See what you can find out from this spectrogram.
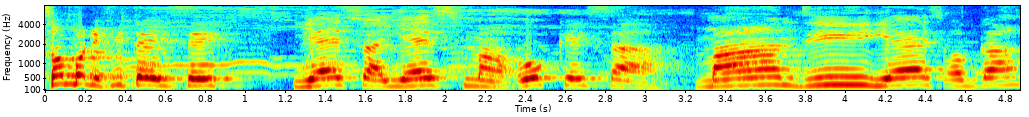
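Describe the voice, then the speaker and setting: Noticeable background noise is present. The talking proceeds at a moderate pace. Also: woman. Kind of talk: casual talk to camera while eating.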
